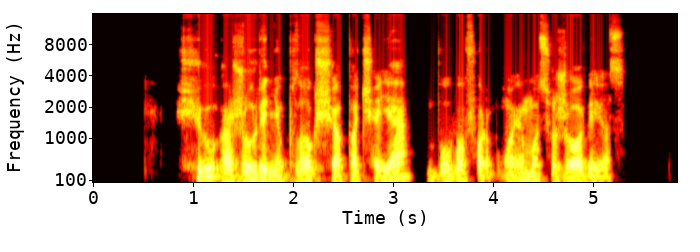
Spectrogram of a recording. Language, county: Lithuanian, Vilnius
